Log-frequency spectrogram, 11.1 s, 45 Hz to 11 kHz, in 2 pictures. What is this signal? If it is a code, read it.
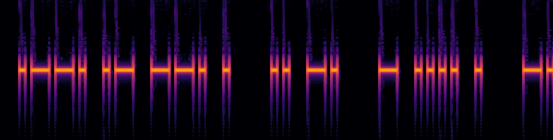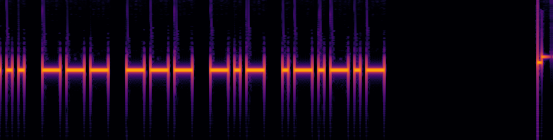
Morse code, heard as a keyed tone, about 20 wpm, 700 Hz. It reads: PAGE IN THE BOOK.
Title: Sentences from Top 1000 Words - Review Part 1 - 20wpm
